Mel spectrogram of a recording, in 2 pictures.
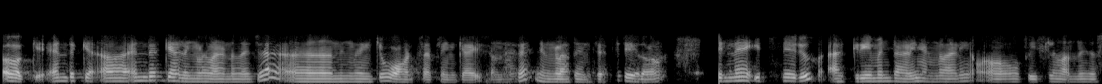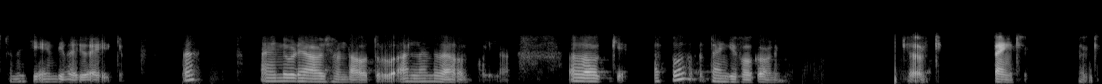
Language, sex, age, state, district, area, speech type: Malayalam, male, 18-30, Kerala, Idukki, rural, conversation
